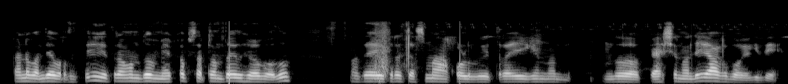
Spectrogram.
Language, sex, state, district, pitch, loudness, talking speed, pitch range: Kannada, male, Karnataka, Bijapur, 140 Hz, -18 LUFS, 135 wpm, 130-150 Hz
